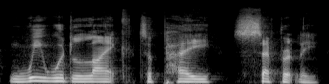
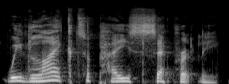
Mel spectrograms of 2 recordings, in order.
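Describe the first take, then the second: First: 'We would' is said as two full words. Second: 'We would' is contracted to 'we'd'.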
